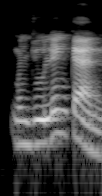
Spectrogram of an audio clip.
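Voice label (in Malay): "menjulingkan", Malay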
